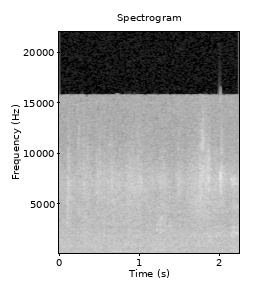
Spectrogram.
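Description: A steady, fairly loud rushing noise with a low rumble underneath and a few faint clicks.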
